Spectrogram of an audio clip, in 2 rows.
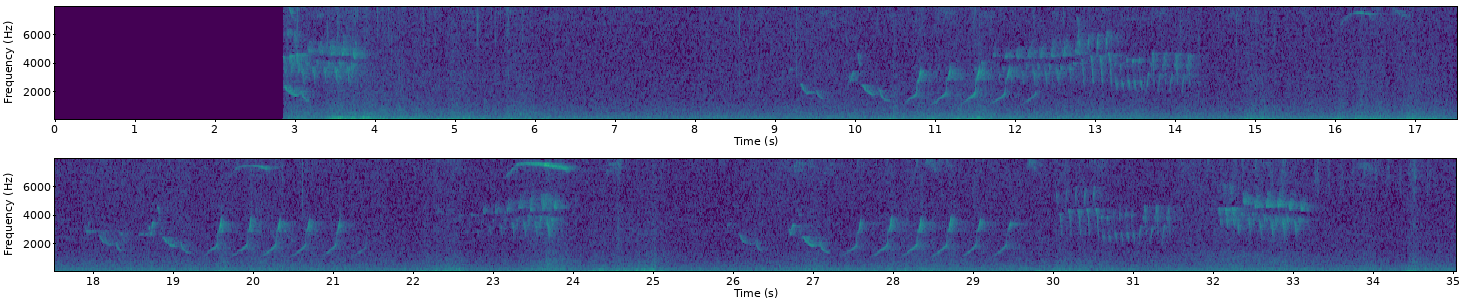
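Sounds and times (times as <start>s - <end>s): songbird whistling phrase: 2.9s - 3.8s, 9.4s - 14.1s, 18.1s - 21.4s, 26.1s - 29.6s
faint buzzy bird calls: 2.9s - 35.0s
sharp high chirp: 23.4s - 24.0s.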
